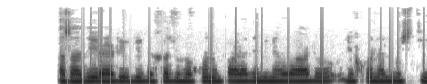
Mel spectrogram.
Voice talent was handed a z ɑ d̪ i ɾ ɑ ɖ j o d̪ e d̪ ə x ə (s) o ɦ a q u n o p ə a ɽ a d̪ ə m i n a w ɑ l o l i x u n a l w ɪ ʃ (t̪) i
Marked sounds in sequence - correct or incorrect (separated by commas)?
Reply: incorrect, correct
